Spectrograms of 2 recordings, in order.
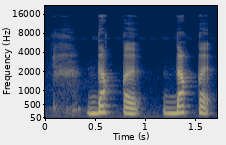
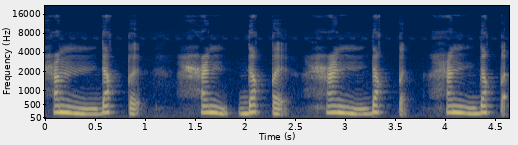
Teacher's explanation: காப் கல்கலா plus உருப்பே முஸ்தாலியா தடிமனாகவும் ஓதணும் கல்கலாவும் செய்யணும்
